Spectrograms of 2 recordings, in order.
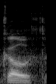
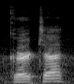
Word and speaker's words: Goethe: isn't an R but you're better off saying Gerta than goth the the best way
